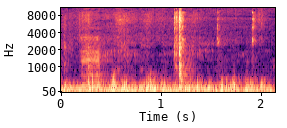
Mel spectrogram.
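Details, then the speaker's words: Suzuki Ertiga automatic driven over speed bumps and rough road: irregular low kluk-kluk thuds and clunks under road rumble all along the drive; worn front suspension, with CV boot, stabilizer links and shock supports due for replacement. "Suaranya itu ada suara kluk kluk kluk kluk kluk kluk kluk gitu sepanjang jalan itu, Sobat. Jadi tidak hanya saat kita terkena polisi tidur ya. Jadi terasa semua dia."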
